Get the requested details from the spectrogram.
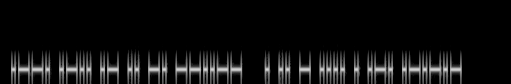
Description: Morse code, heard as a keyed tone, about 34 wpm, 700 Hz. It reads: PLAIN, EITHER.
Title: Sentences from Top 600 Words 35wpm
